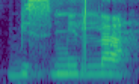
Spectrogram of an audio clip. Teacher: Awalan di lafaz Bismillah itu ada huruf mim yang berbaris kasrah bertemu dengan lafzul jalalah itu harus dibaca tipis. Bismillah, laisa tarki tafkhim, tidak tebal.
